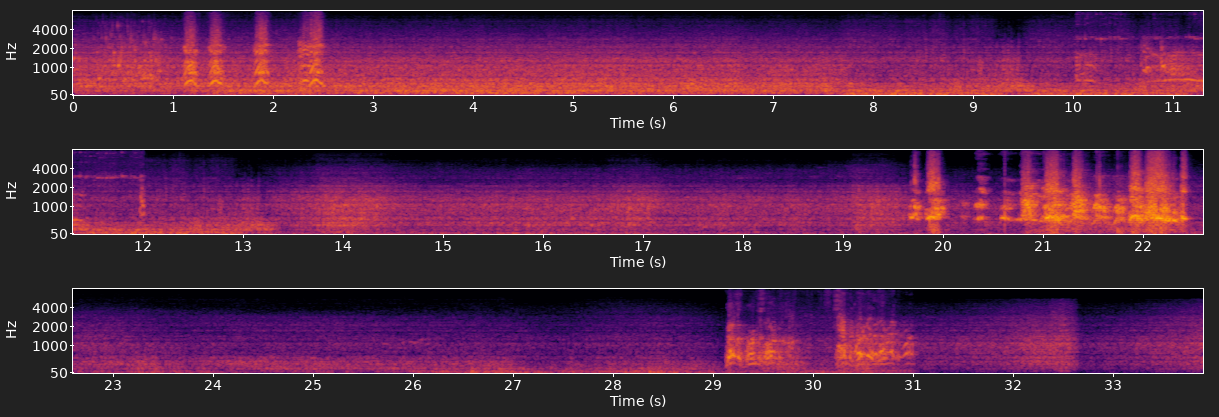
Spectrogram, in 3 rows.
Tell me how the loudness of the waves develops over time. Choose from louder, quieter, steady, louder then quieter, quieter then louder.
quieter.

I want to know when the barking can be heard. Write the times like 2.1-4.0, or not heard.
1.1-2.5, 10.0-12.1, 19.6-22.4, 29.1-31.0.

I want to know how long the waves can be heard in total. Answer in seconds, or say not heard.
34 s.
